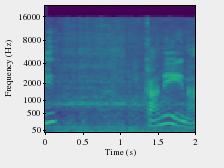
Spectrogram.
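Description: Royal Enfield motorcycle running steadily at cruising speed, with engine rumble and wind on the microphone. A man's voice starts talking about a second and a half in.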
